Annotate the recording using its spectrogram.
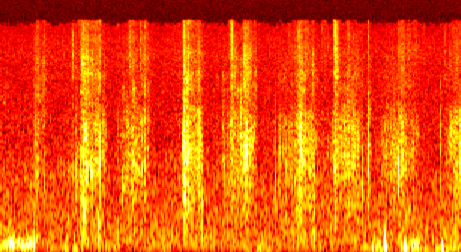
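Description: Near silence with faint, irregular footsteps, roughly one or two a second.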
